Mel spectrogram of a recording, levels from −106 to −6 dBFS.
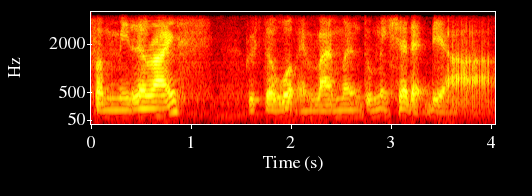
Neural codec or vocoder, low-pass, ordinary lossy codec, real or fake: vocoder, 44.1 kHz, 128 mel bands, Pupu-Vocoder; 3.6 kHz; AAC, 32 kbps; fake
